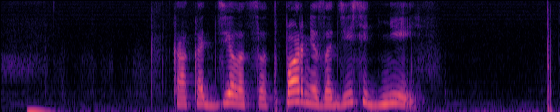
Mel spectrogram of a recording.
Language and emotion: Russian, angry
